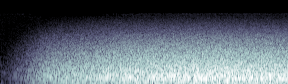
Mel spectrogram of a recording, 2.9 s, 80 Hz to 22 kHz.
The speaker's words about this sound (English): That's the sound of water roaring down Oroville's crippled concrete spillway at more than 100,000 cubic feet per second in February.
